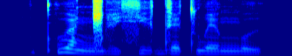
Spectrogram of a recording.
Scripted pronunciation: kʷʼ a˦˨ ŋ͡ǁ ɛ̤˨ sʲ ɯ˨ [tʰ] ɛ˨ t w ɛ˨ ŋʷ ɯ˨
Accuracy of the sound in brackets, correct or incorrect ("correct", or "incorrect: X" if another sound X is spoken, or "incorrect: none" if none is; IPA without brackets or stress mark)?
incorrect: d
